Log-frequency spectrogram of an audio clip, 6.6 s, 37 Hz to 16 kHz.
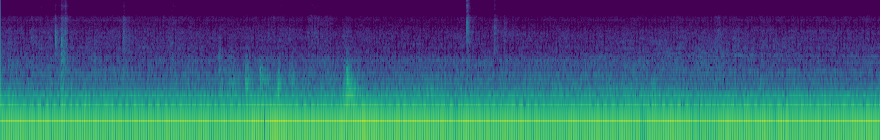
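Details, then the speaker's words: Engine with P0300 misfire codes on cylinders 4 and 2, after ignition coil replacement, idling in reverse and drive: deep even rumble with no stumble or shake; smooth idle. "Se siente muy bien. Ahí está. No tiembla absolutamente nada."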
